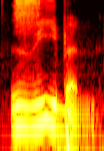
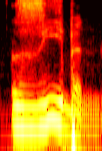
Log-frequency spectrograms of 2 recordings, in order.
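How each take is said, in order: First: The first vowel is long. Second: The first vowel is long.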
